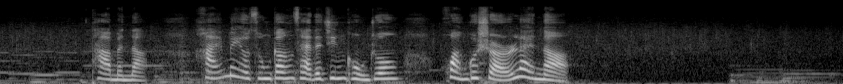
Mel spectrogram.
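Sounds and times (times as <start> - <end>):
rain falling: 0.0 - 8.4
speech: 0.3 - 5.8.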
